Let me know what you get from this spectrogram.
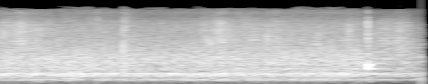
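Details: Honey bees droning around an opened hive while frames are swapped in a Perth, Australia garden; steady, dense buzzing with one sharp tap near the end.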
